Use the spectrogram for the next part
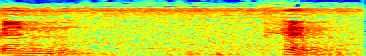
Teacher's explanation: Okay, so அது அப்படிதான் தமிழ்ல சொல்ற மாதிரி கரெக்டா பென் அப்படின்னு இப்ப வராது. அது பென் லைட்டா கொஞ்சம் அந்த மூக்குல இருந்து ஏர் ரிலீஸ் ஆகும்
